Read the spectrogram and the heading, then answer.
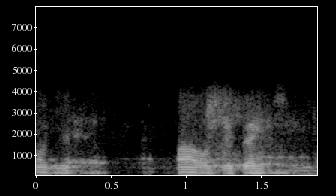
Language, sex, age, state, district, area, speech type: Tamil, male, 18-30, Tamil Nadu, Perambalur, urban, conversation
